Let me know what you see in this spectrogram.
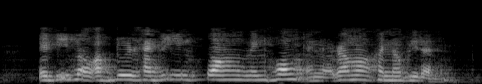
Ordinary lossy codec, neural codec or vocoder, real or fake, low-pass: MP3, 24 kbps; codec, 24 kHz, 1 kbps, SNAC; fake; 7.2 kHz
